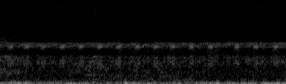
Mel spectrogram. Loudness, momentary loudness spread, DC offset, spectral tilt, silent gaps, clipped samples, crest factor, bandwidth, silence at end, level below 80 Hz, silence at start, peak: -47 LUFS; 2 LU; under 0.1%; -4.5 dB/octave; none; under 0.1%; 14 dB; 17 kHz; 0 s; -46 dBFS; 0 s; -28 dBFS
